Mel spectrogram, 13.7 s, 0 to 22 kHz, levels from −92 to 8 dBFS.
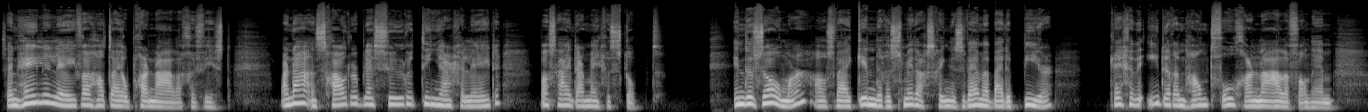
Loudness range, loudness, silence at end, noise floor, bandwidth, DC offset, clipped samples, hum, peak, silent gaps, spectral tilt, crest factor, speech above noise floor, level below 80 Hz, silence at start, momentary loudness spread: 3 LU; -22 LUFS; 0.15 s; -56 dBFS; 18 kHz; under 0.1%; under 0.1%; none; -4 dBFS; none; -5.5 dB/octave; 18 dB; 34 dB; -72 dBFS; 0 s; 11 LU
